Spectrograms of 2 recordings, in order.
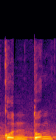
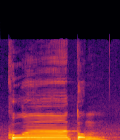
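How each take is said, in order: First: The n is pronounced clearly and fully. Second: The n is hidden in a nasal hum. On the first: The speaker calls it wrong. "bukan kuntum" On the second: The speaker calls it right. "tapi kuntum"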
